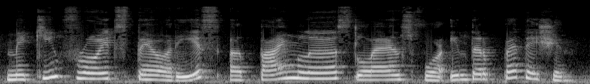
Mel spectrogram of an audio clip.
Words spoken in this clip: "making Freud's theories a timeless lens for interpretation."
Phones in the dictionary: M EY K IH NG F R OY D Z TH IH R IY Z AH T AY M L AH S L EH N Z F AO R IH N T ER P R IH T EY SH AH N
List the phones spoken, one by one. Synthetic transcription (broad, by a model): M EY K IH NG F R OY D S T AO R IY S AH T AY M L AH S L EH N S F AO R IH N T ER P R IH T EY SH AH N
